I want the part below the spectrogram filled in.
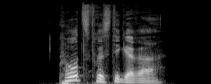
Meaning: inflection of kurzfristig: 1. strong/mixed nominative masculine singular comparative degree 2. strong genitive/dative feminine singular comparative degree 3. strong genitive plural comparative degree
- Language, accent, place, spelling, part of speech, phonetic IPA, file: German, Germany, Berlin, kurzfristigerer, adjective, [ˈkʊʁt͡sfʁɪstɪɡəʁɐ], De-kurzfristigerer.ogg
